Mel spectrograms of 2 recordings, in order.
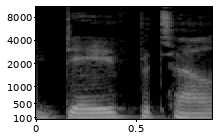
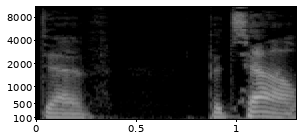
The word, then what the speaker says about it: Dev Patel: but he would say Dave Patel instead of Dev Patel well apparently to Hindi speakers they do pronounce Dev as Dave I'm not going to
